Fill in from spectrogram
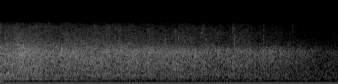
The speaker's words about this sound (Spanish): Yo quisiera que diéramos un aplauso al Señor por las 27 comunidades de nuestra parroquia.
